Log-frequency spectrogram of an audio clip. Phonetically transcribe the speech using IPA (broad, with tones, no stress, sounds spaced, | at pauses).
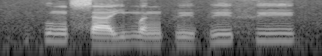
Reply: kʷ ɐ˥ ŋ s aː˨˥ j m ɐ˨˧ ŋ p yː˨ p yː˥ f yː˥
